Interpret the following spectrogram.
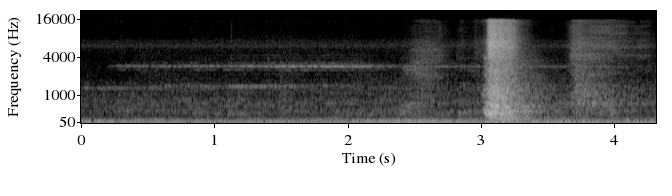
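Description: Handling noise as the phone is set down and propped against the laptop: a sharp rustling scrape about three seconds in, with softer rustles just before and after it, over quiet room tone and a faint thin whine.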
